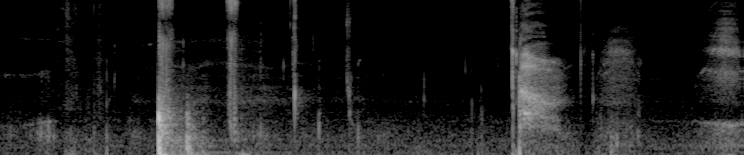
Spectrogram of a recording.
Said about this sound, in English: This is just me drinking whiskey, guys.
